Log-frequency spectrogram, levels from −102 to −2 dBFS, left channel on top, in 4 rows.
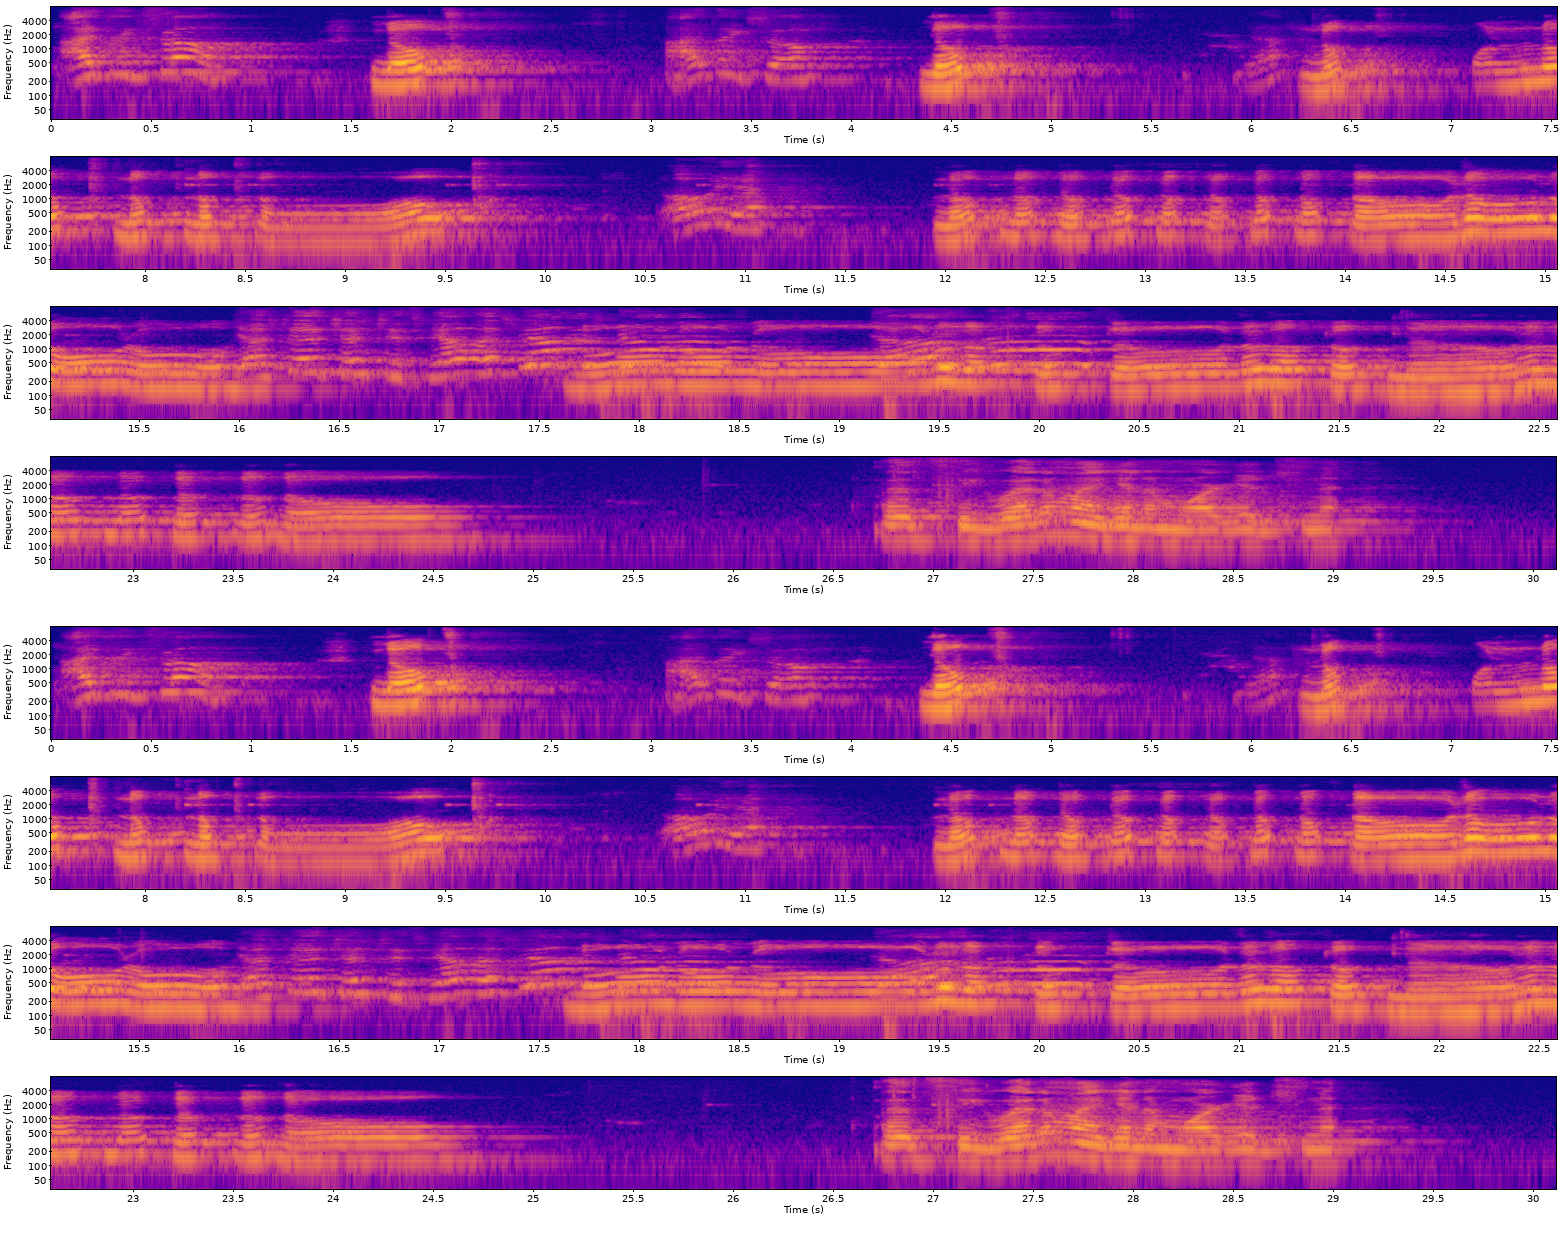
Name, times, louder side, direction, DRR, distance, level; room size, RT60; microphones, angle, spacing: voice 1, 0.0-0.9 3.1-3.9 6.0-6.2 10.6-11.1 16.0-18.5 19.1-20.3, left 2 dB, 60° left, 3 dB, 1.7 m, -38 dB
voice 2, 1.6-2.0 4.3-4.8 6.2-6.5 7.1-9.7 11.9-16.0 17.7-24.5, right 2 dB, 35° right, 6 dB, 1.4 m, -31 dB
voice 3, 26.7-29.0, right 2 dB, 65° right, 4 dB, 1.8 m, -31 dB
29.0 x 20.0 x 10.0 m, 1.2 s
head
